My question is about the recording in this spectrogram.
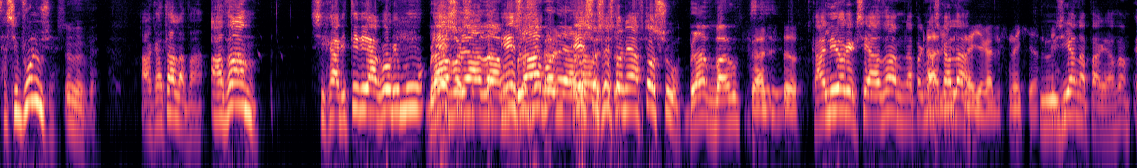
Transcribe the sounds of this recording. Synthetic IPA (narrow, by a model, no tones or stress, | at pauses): θɐsiɱfo̞nusesveve | ɐkɐt̪ɐlɐvɐ̰ɐðɐm | sixɐɾit̪iɾiɐɣo̞ɾimubɾeoɾeaðɐesoɾeessos̬est̪o̞ne̞ɐft̪o̞subɾɐvobɐɣuɐɾist̪okɐlio̞ɾeksiɐðɐmnɐpeɾnɐskɐlɐɐlisineɐluizʝɐnɐpɐɾeɐðɐm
